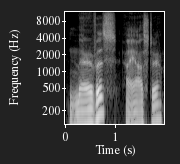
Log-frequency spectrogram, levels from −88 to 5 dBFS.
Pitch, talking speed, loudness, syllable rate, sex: 110 Hz, 120 wpm, -18 LUFS, 3.6 syllables/s, male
